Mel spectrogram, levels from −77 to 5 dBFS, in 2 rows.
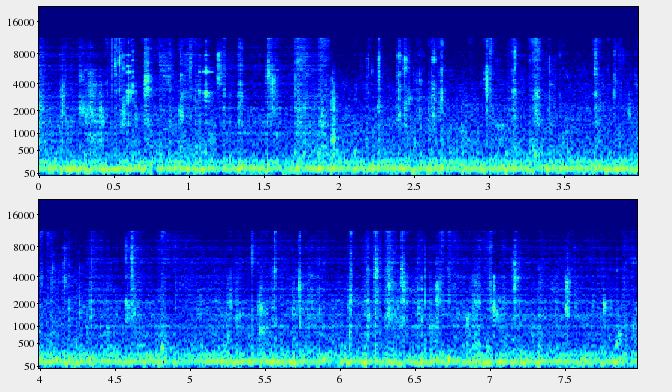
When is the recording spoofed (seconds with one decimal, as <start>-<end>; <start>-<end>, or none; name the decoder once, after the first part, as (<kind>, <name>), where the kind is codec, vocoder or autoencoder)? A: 0.0-0.5 (codec, HILCodec); 1.2-1.9; 4.3-8.0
